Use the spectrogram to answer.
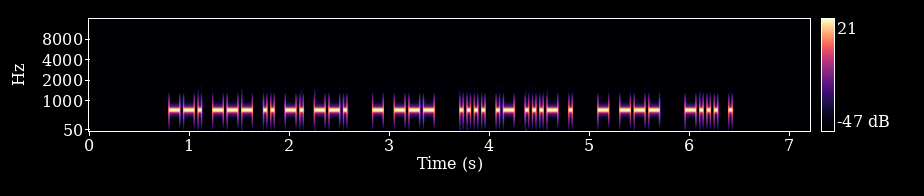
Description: Morse code, heard as a keyed tone, about 33 wpm, 700 Hz. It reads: GOING TO HAVE TO BE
